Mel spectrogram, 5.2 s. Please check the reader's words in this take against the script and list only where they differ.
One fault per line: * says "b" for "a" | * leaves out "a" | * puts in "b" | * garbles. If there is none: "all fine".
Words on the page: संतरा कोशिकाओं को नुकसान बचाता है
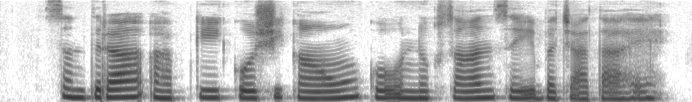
* puts in "आपकी"
* puts in "से"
